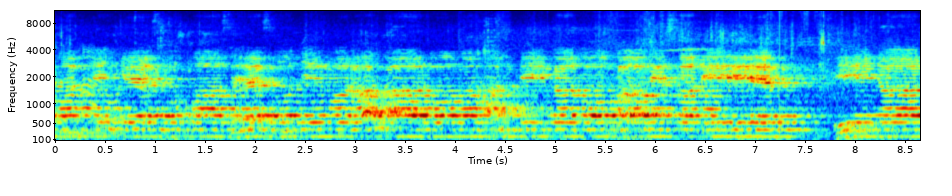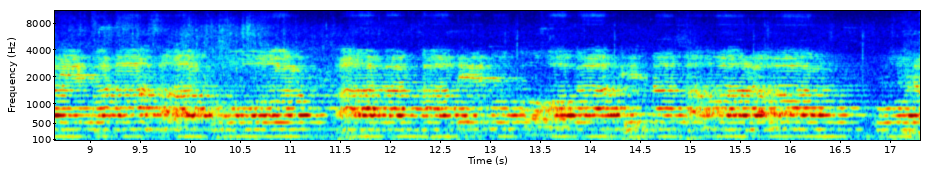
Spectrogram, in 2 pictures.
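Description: A group of men chant together in a steady, droning unison.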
